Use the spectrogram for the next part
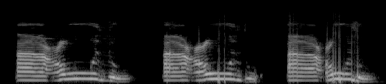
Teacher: Huruf yang keluar dari tenggorokan bagian wasat hati. Dan ketika kita mengeluarkan huruf ain itu harus dimurnikan keluar dari tenggorokan. Jangan sampai masuk ke hidung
